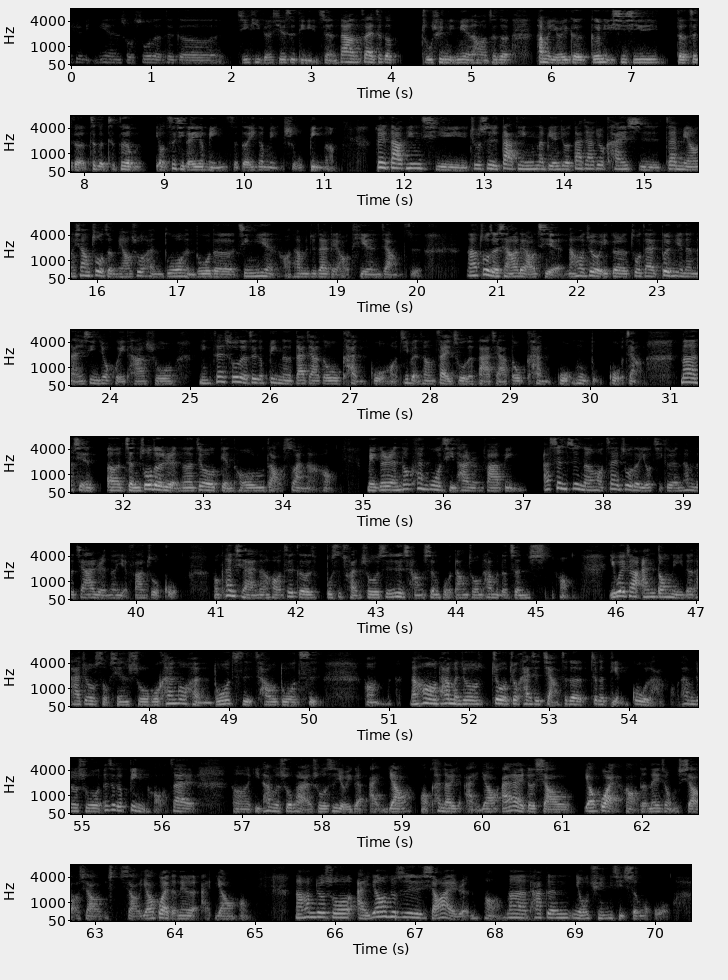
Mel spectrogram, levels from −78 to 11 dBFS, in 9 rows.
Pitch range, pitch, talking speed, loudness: 155-195 Hz, 165 Hz, 295 characters per minute, -30 LUFS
